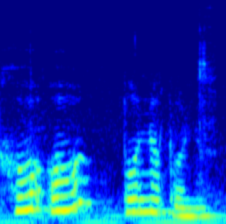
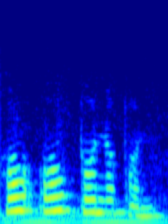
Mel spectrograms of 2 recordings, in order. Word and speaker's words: Ho'oponopono: En hawaiano se pronuncia cada letra, cada vocal, igual que en español, en el castellano. ¿Vieron como nosotros leemos todas las letras? En hawaiano es lo mismo. Entonces, Ho'oponopono.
